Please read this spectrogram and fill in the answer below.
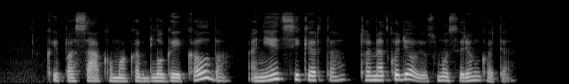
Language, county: Lithuanian, Panevėžys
